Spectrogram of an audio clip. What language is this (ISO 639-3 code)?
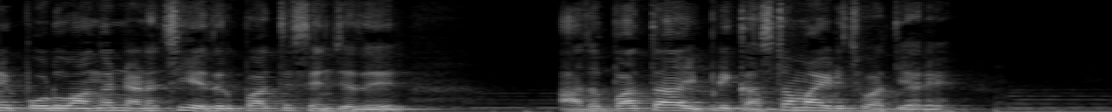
guj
